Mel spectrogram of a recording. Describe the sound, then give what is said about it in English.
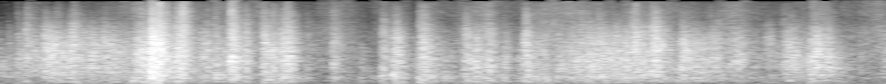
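A sheet of paper is crinkled and rustled, making irregular, crackly bursts of noise with one sharper crunch early on, continuing steadily without any voices. “You're making a lot of noise with that piece of paper.”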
